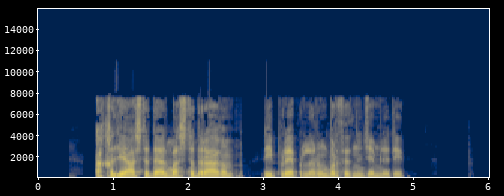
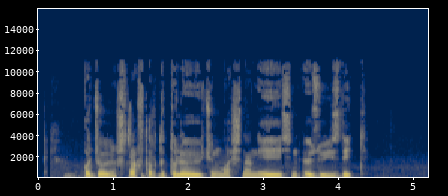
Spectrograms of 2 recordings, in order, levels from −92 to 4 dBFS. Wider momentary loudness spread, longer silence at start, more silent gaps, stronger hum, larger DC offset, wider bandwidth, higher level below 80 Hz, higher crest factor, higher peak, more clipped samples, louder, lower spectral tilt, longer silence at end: about the same, 12 LU vs 10 LU; first, 0.75 s vs 0.6 s; neither; neither; neither; second, 8 kHz vs 11 kHz; first, -54 dBFS vs -70 dBFS; about the same, 18 dB vs 16 dB; first, 0 dBFS vs -6 dBFS; neither; first, -17 LUFS vs -22 LUFS; about the same, -5.5 dB/octave vs -6 dB/octave; about the same, 1.15 s vs 1.05 s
